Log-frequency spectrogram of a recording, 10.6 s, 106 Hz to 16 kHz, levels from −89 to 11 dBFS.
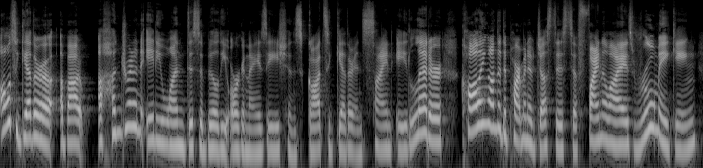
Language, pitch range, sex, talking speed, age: English, 180-235 Hz, female, 115 wpm, 20-39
